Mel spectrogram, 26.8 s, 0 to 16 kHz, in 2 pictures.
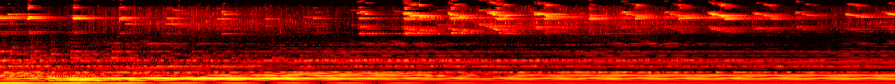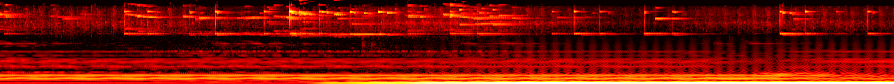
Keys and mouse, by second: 2.5 z, 4.8 space, 5.2 click, 5.3 space, 7.1 click, 10.5 space, 10.8 click, 11.4 =, 11.4 ctrl+z, 11.4 click, 11.5 space, 11.8 click.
